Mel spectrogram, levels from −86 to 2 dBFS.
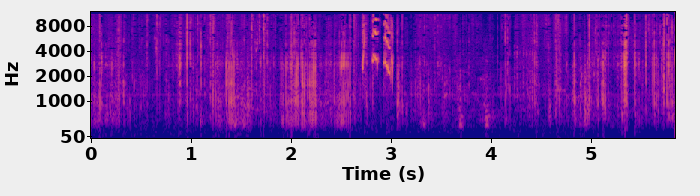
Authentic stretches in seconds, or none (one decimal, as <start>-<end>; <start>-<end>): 0.0-5.8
